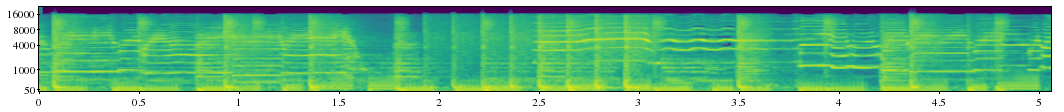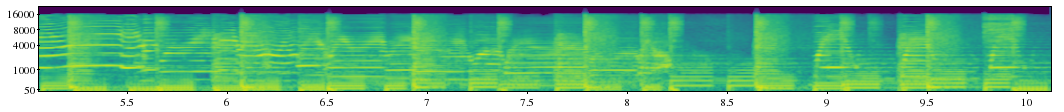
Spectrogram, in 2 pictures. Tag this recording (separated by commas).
woodwind instrument, Harmonica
